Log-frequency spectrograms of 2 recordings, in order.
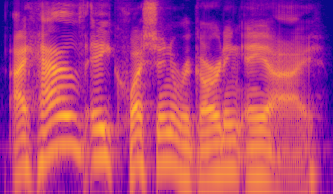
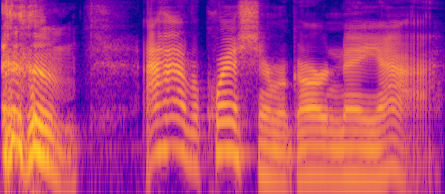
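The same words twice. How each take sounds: First: It is read in the speaker's ordinary accent. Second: It is read in a put-on country accent.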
